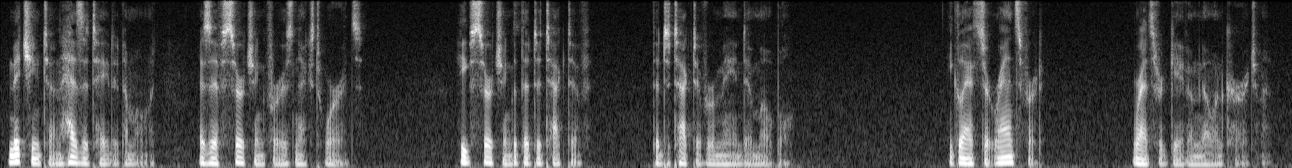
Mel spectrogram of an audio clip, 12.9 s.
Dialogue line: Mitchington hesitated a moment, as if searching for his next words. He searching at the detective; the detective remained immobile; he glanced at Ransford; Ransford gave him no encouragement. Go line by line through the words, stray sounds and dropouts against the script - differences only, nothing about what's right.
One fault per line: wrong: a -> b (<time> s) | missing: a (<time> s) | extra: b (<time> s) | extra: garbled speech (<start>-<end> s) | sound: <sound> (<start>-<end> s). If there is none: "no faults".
no faults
